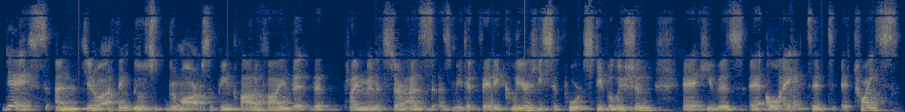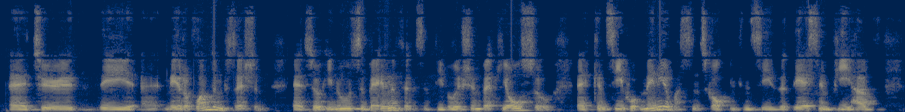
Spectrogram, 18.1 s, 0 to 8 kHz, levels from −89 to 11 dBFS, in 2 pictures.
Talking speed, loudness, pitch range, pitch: 215 wpm, -23 LUFS, 95-130 Hz, 100 Hz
